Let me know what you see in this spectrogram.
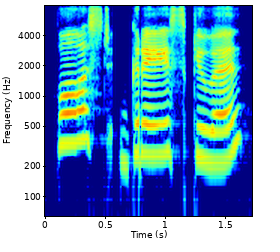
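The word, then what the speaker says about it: PostgreSQL: is pronounced as pose gray Square it is pronounced as post Grace ql Earth host Grace sequel okay it is notable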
